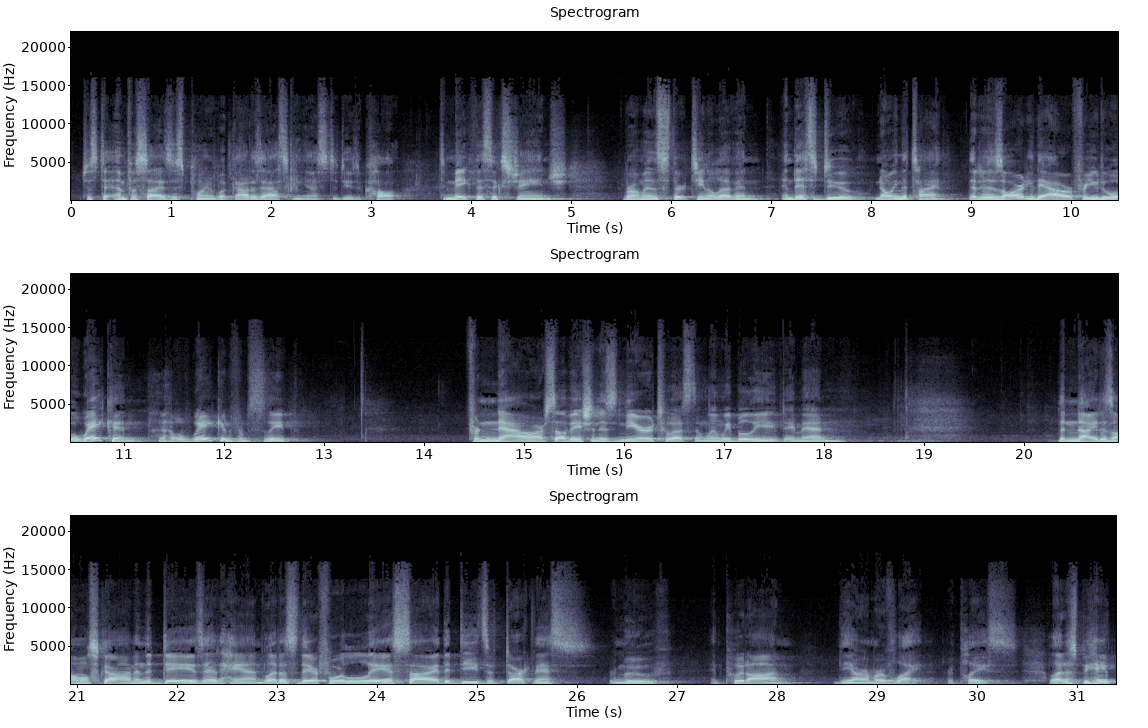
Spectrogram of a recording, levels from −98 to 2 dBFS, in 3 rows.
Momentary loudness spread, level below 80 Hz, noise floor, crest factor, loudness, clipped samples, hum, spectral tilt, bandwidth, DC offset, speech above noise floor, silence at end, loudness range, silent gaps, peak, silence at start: 11 LU; -70 dBFS; -62 dBFS; 18 dB; -24 LUFS; under 0.1%; none; -5.5 dB/octave; 15.5 kHz; under 0.1%; 38 dB; 0 s; 5 LU; none; -6 dBFS; 0.1 s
